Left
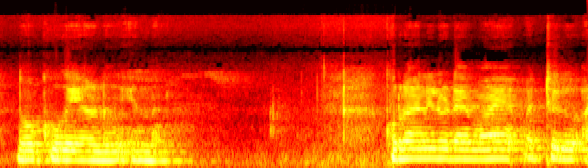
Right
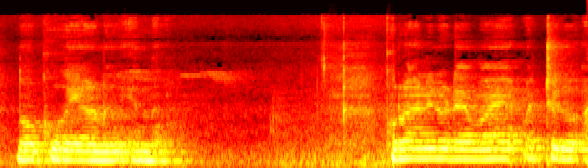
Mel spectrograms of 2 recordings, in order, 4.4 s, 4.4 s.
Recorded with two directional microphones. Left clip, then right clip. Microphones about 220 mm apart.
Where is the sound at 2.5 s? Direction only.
15° right (ahead or behind).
